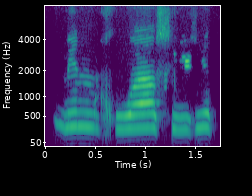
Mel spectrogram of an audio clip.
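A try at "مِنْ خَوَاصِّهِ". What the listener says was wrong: min khawasihi. Kho-nya itu dibaca fathah. Min khawasihi, shadnya ditasydid.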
